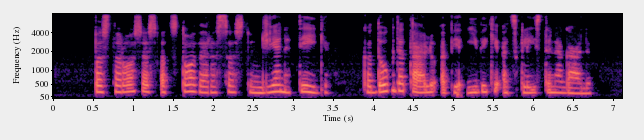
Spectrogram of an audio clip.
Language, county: Lithuanian, Vilnius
